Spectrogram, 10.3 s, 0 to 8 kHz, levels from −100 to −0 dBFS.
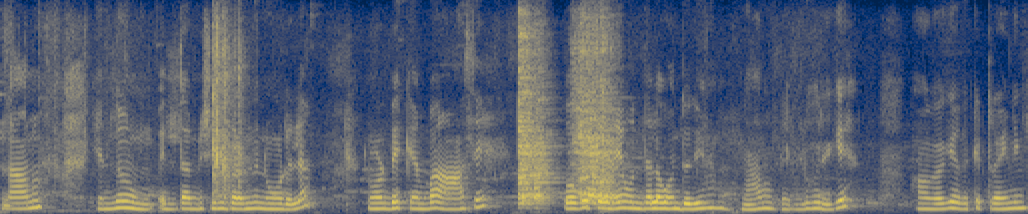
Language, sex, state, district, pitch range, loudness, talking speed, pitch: Kannada, female, Karnataka, Dharwad, 205-230 Hz, -17 LUFS, 95 wpm, 215 Hz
